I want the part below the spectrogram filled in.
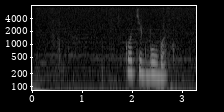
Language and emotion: Russian, neutral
